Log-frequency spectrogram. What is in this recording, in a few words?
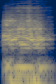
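"no", robot; pyro; mvm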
